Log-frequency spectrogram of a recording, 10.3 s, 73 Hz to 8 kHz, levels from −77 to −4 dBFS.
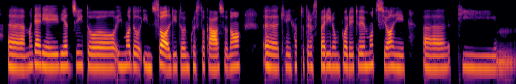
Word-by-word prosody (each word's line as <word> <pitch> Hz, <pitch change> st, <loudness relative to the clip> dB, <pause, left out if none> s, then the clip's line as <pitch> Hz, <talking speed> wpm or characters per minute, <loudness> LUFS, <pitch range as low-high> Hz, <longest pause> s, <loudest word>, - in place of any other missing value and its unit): ehm, 180 Hz, -2 st, +2 dB
magari 205 Hz, +1 st, +2 dB
hai 190 Hz, 0 st, +1 dB
reagito 190 Hz, -2 st, +1 dB
in 200 Hz, 0 st, -5 dB
modo 205 Hz, -2 st, 0 dB
insolito 185 Hz, -1 st, +4 dB
in 185 Hz, 0 st, -6 dB
questo 195 Hz, +1 st, -7 dB
caso 180 Hz, +1 st, +4 dB
no, 200 Hz, +2 st, +2 dB, 0.4 s
ehm, 190 Hz, -3 st, +1 dB
che 195 Hz, -, -9 dB
hai 190 Hz, -, -5 dB
fatto 205 Hz, +1 st, -10 dB
trasparire 200 Hz, 0 st, -1 dB
un 190 Hz, 0 st, -6 dB
po' 200 Hz, -, -2 dB
le 185 Hz, -1 st, 0 dB
tue 200 Hz, +1 st, -4 dB
emozioni, 195 Hz, -2 st, -1 dB, 0.3 s
ehm, 180 Hz, 0 st, -1 dB, 0.2 s
ti 180 Hz, -2 st, -8 dB
mhmm, 65 Hz, -7 st, -11 dB
190 Hz, 140 wpm, -26 LUFS, 180-200 Hz, 0.4 s, insolito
